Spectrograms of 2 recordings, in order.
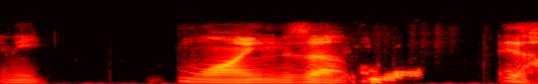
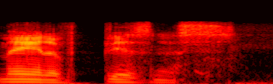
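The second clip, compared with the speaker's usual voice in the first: loud put-on old man voice. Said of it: "my old man voice".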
